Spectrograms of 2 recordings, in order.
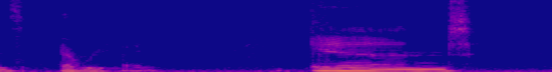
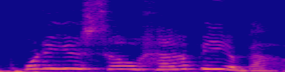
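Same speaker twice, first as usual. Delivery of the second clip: puzzled shrink; 11 semitones higher, faster than usual. Acted. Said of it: "he's like".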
